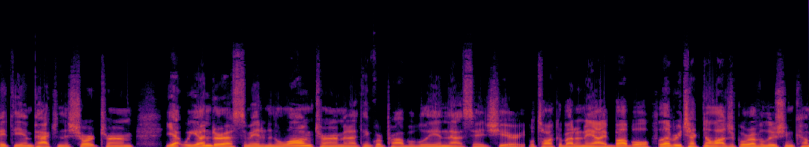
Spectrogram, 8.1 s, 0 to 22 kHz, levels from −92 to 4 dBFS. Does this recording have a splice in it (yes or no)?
yes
